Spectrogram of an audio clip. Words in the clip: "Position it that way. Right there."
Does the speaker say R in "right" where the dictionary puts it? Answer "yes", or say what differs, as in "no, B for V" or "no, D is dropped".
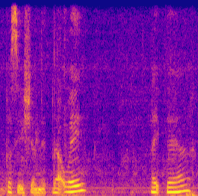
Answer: no, L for R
